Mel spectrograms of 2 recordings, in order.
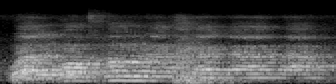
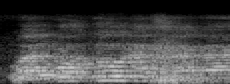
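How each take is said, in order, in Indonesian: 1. Frasa itu terus, suku kata terakhir dipertahankan. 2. Frasa itu berhenti, suku kata terakhir dihilangkan. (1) "kalau di wasol" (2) "di wakaf"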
